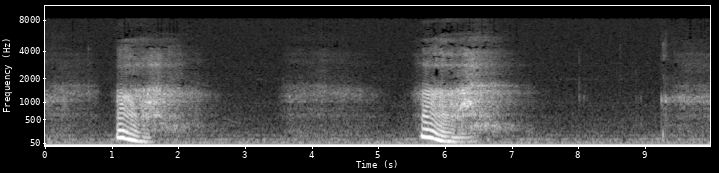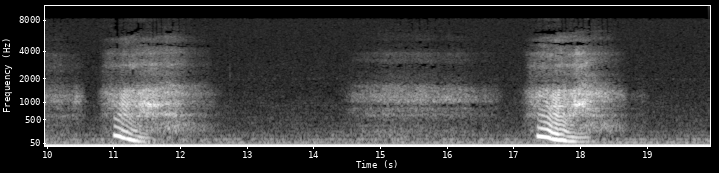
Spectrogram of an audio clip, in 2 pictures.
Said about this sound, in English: I'll play it for you again. Big sound in the yawn.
